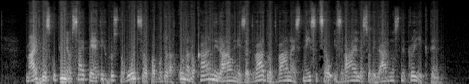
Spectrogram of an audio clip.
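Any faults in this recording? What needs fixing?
Block size mismatch (truncated) runs through the whole clip. A steady buzz sits at 172 Hz. The speech runs 1.88 times too fast but keeps roughly normal pitch. The reading stage takes 256-sample blocks and drops the tail of each longer written block. Match the block sizes between stages, or buffer the excess instead of discarding it.

The speech also sounds swirly, smeared and hollow for its whole length, and consonant attacks are blurred. The likely cause is generation loss: repeated MP3 decoding and re-encoding, about five passes, in a chain that points to 128 kbit/s. Each pass re-quantises on a shifted frame grid, so the damage compounds. Keep a lossless master and encode to MP3 only once, at the final step.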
